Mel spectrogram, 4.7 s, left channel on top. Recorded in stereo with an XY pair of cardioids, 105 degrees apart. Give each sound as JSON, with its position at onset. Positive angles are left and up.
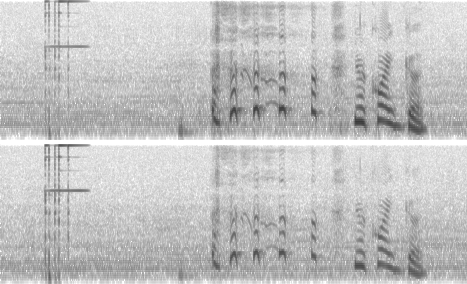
{"t": 0.4, "sound": "a bicycle bell", "azimuth_deg": -35}
{"t": 1.8, "sound": "a giggle", "azimuth_deg": 45}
